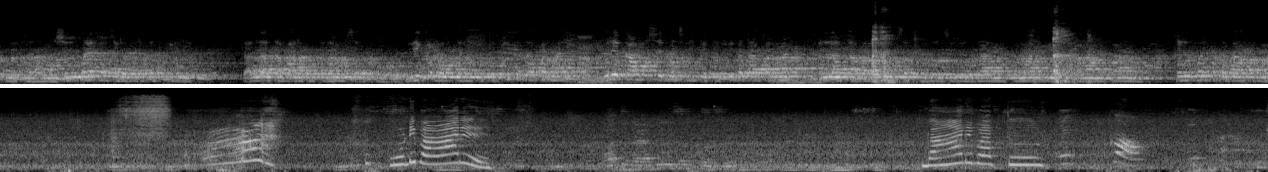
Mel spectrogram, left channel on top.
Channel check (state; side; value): different; both; correlation -0.01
